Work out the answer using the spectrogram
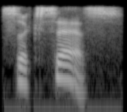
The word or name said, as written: success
